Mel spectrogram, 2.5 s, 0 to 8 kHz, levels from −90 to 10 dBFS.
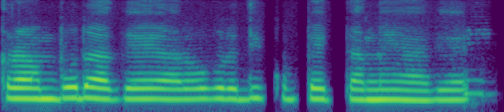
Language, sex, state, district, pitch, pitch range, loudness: Chakma, female, Tripura, Unakoti, 245 Hz, 240-255 Hz, -13 LUFS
